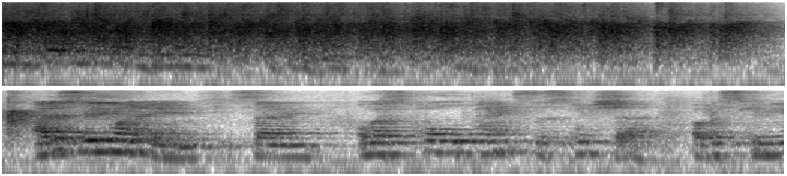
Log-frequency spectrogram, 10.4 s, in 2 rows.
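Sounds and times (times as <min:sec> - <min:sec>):
audience clapping at a Christian gathering: 0:00.0 - 0:05.4.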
